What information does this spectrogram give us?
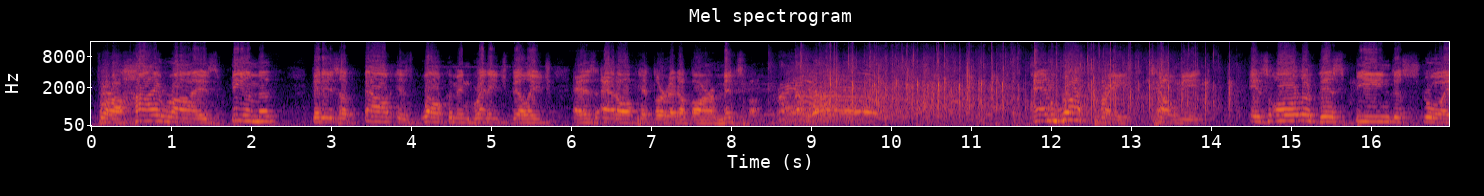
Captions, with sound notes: for a high-rise Biamit that is about as welcome in Greenwich Village as Adolf Hitler at a bar mitzvah. (applauding) (cheering) And what, pray tell me, is all of this being destroyed for?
